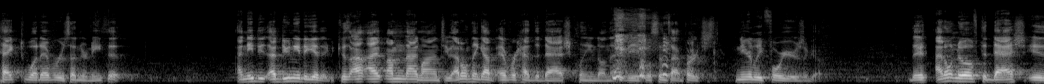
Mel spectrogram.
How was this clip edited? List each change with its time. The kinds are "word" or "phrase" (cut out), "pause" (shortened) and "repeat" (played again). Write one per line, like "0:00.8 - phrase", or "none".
0:03.3 - word
0:04.2 - word
0:07.2 - word
0:09.3 - word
